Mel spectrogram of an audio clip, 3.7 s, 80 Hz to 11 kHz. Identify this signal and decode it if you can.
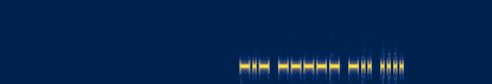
Morse code, heard as a keyed tone, about 52 wpm, 700 Hz. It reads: K0DH
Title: USA Call Signs - 4 Characters - 50wpm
